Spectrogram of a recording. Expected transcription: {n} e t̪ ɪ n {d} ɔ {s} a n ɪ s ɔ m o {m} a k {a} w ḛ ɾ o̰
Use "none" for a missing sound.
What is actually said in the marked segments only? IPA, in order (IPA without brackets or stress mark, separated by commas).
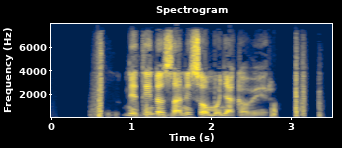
n, d, s, ɲ, a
